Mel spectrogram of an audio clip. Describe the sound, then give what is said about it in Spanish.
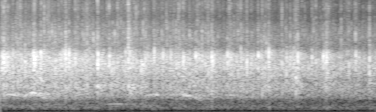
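An audience applauds God, steadily, dense overlapping claps forming a sustained, even wash of sound that holds at a fairly constant level for several seconds without any speech over it. “Podemos darle otro fuerte aplauso a ese Dios.”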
